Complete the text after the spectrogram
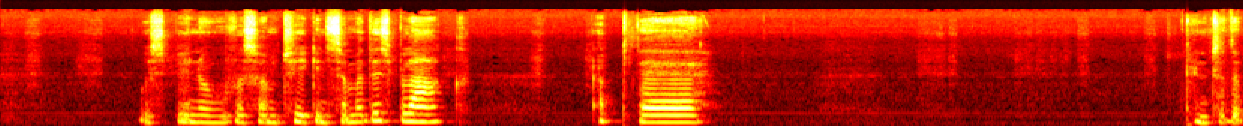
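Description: A brush dabs softly on paper.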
